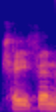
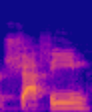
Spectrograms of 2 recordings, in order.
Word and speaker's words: Chafin: and they didn't move Andrew Chafin or Chaffin. I say Chaffin because it sounds cooler. It's definitely not how you pronounce it, but it sounds cooler that way.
